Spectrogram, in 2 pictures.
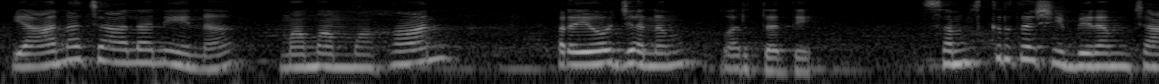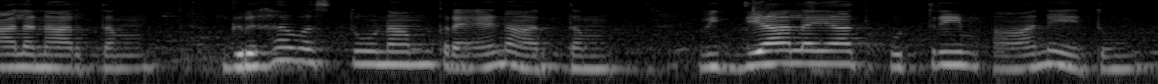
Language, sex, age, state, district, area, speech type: Sanskrit, female, 45-60, Karnataka, Dakshina Kannada, rural, spontaneous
